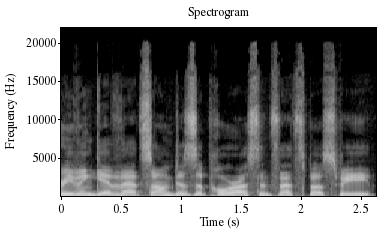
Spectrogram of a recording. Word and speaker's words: Zipporah: It'd make a lot more sense for Zipporah, right?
